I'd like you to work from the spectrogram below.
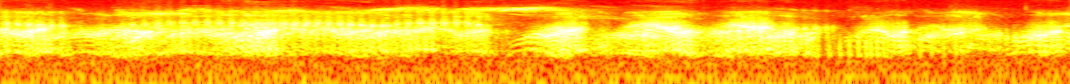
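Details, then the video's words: Many frogs croaking together in a dense chorus of overlapping, rasping, pulsed croaks that swell and fade in uneven waves, with a thin whistle-like tone running above them. "Frogs croaking"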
